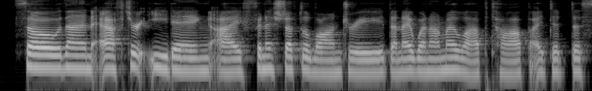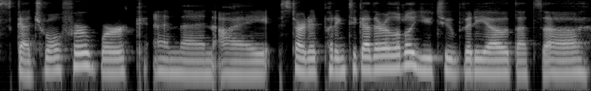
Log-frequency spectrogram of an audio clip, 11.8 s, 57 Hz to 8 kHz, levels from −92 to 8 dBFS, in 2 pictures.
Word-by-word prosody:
So, 200 -2 +7
then 195 -2 +4
after 190 +3 +4
eating, 175 -3 0
I 160 -1 +2
finished 190 +3 -3
up 185 -1 +1
the 180 - -1
laundry, 155 0 -1
then 155 +1 -1
I 165 - +3
went 165 -1 -1
on 165 +1 -1
my 180 0 +1
laptop, 145 -2 -2
I - - -3
did 155 0 -8
the 165 0 -3
schedule 165 +2 -5
for 220 +5 +1
work, 155 0 -2
and 155 -1 -8
then 145 -1 -7
I 145 0 -5
started 165 -2 -1
putting 170 -1 -4
together 185 -1 +1
a 195 - +3
little 205 +4 +2
YouTube 170 -5 -2
video 155 -1 0
that's 145 0 -8
a 155 0 -3
165 Hz, 165 wpm, -25 LUFS, 155-185 Hz, -, So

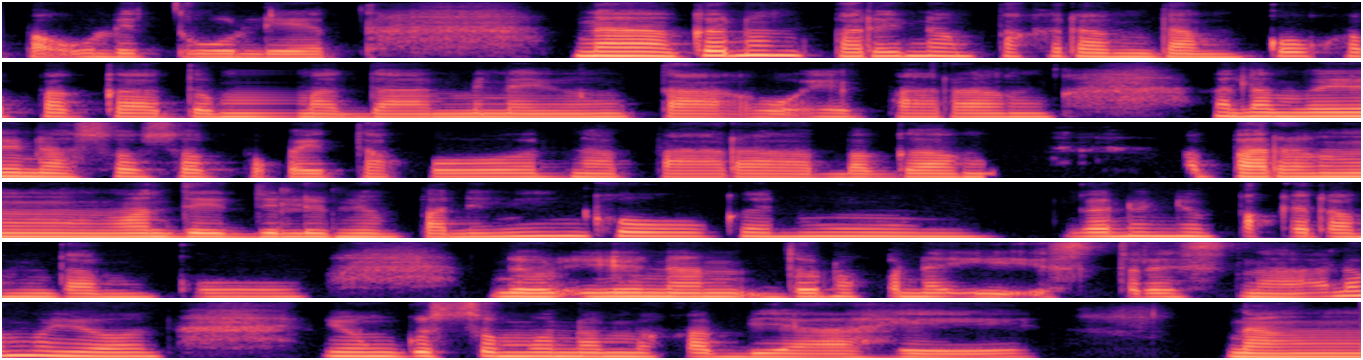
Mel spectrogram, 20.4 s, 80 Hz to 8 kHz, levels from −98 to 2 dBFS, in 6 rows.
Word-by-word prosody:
paulit-ulit 160 -2 -3 0.6
na, 215 -1 +8
ganun 240 +1 +6
pa 195 -4 0
rin 205 +1 +2
ang 210 -1 +1
pakiramdam 175 -5 0
ko 200 +3 -1
kapag 190 -2 -3
ka 180 - +1
dumadami 165 -1 -1
na 165 - 0
'yong 165 +1 -2
tao, 160 -1 -2
eh, 170 - -3
parang 170 0 -2 0.4
alam 195 -1 +3
mo 190 - +3
'yon 190 -1 +5
nasusuffocate 175 -1 -3
ako 170 +1 -2
na 165 - -1
para 160 0 -2
bagang 160 +2 -1 0.6
parang 175 0 +4 0.4
nandidilim 170 0 +3
'yong 160 - -11
paningin 180 +5 0
ko 195 -3 0
ganon, 185 -2 -1 0.2
ganon 195 +1 +2
yung 185 - -11
pakiramdam 170 -3 -2
ko, 175 0 -5 0.4
do'n, 180 0 +4
'yun, 185 0 +4
ah, 180 0 +3
dun 180 +2 -1
ako - - -13
nai-istress 170 0 -4
na, 165 +1 -1
alam 225 +2 +3
mo 235 - +4
'yun, 195 -1 +3 0.4
yung 200 -1 +3
gusto 205 +1 +2
mo 195 0 +3
ng 185 -1 +1
makabiyahe, 165 -2 -1 0.5
ng 170 -1 +5
175 Hz, 145 wpm, -22 LUFS, 165-190 Hz, 0.6 s, na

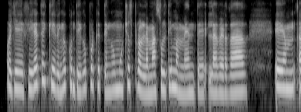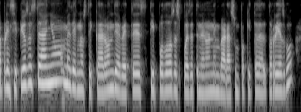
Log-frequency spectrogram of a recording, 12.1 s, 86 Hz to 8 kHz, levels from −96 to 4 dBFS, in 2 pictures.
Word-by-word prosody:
Oye, 220 -2 0
fíjate 255 +8 +1
que 255 -5 +1
vengo 215 +3 -2
contigo 225 -3 -3
porque 250 -1 -3
tengo 200 0 -5
muchos 220 +4 -2
problemas 195 -4 +1
últimamente. 190 -4 -1
La 190 0 +2
verdad, 195 +1 +3 0.5
em, 230 -1 +4
a 230 0 +4
principios 230 +2 +1
de 280 - 0
este 280 +1 +1
año 285 +3 +5
me 265 -3 +2
diagnosticaron 210 -1 -1
diabetes 200 0 0
tipo 205 0 -4
2 210 +1 0
después 200 -2 -3
de 195 - -6
tener 190 -1 -5
un 195 +1 -3
embarazo 180 -2 -1
un 190 - -9
poquito 195 +2 -10
de 195 - -2
alto 195 - -5
riesgo 205 +10 -1
210 Hz, 165 wpm, -23 LUFS, 195-235 Hz, 0.5 s, año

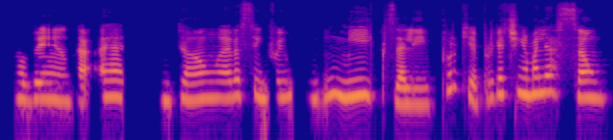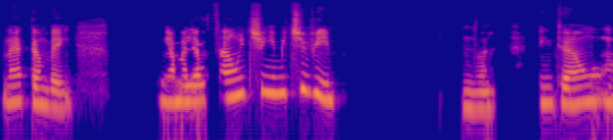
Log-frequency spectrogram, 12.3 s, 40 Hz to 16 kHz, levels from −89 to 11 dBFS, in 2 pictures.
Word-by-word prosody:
90, 225 -3 +1
é. 255 0 +4 0.4
Então 230 +2 -2
era, 245 +2 +1
assim, 255 -2 -2
foi 255 0 -5
um - - -2 0.3
um 275 +3 0
mix 270 -2 +1
ali. 185 -1 +2
Por 350 +3 -3
quê? 235 - -1
Porque 245 +7 -1
tinha 285 0 +2
Malhação, 280 -5 +2
né, 210 0 -1
também. 185 -7 -1 0.9
Tinha 205 -2 -1
Malhação 215 +5 +1
e - - +2
tinha 310 +4 +2
MTV. 300 -5 +2 1.3
Não 155 -1 -5
é? - - -2 0.5
Então 195 +1 0
235 Hz, 120 wpm, -25 LUFS, 205-265 Hz, 1.3 s, é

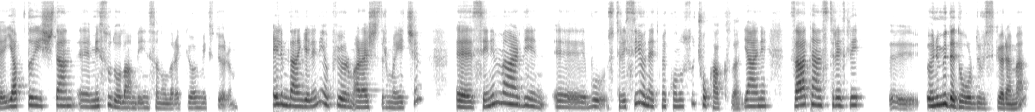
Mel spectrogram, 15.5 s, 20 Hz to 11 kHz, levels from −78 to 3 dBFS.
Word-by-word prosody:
yaptığı 200 +7 +2
işten, 215 0 0
eee, 185 -1 -5
mesut 200 +3 -3
olan 155 -3 -2
bir 150 - -7
insan 155 -1 -10
olarak 140 +1 -8
görmek 150 -1 -7
istiyorum. 420 +3 -11 0.5
Elimden 225 -5 +3
geleni 200 - -1
yapıyorum 230 -7 0
araştırma 170 -2 -2
için. 235 - -5 0.5
Eee, 170 -2 +5
senin 205 - -1
verdiğin, 235 - +1
eee, 175 -3 -3
bu 190 +3 -3
stresi 185 +7 -5
yönetme 195 -9 -1
konusu 195 +8 -8
çok 230 -3 -3
haklı. 145 0 -5
Yani, 200 +1 0 0.3
zaten 235 +2 +5
stresli, 230 0 -2 0.4
ııı, - - -6 0.5
önümü 235 +4 +8
de 210 -4 +10
doğru 155 -3 +2
dürüst 145 -1 -7
göremem. 140 -2 +1
195 Hz, 130 wpm, -26 LUFS, 160-230 Hz, 0.5 s, de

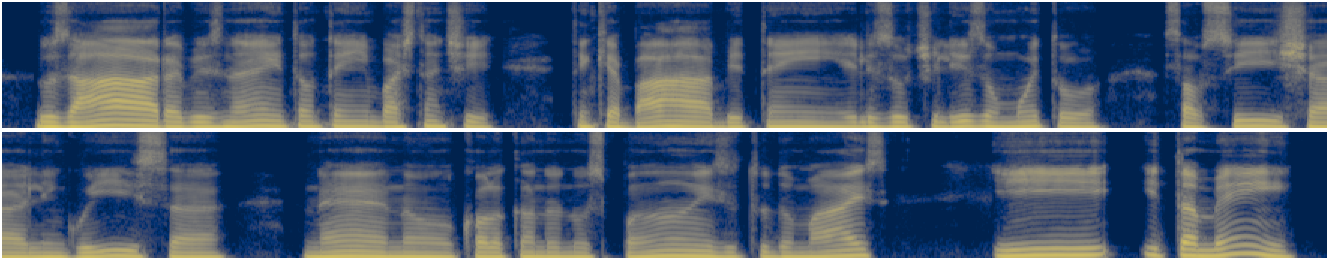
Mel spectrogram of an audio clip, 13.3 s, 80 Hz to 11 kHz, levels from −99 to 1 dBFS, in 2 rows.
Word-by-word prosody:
dos 130 -2 +3
árabes, 130 -3 +3
né, 130 +3 +2
então 135 -1 -1
tem 130 0 -1
bastante 125 -1 -2 0.4
tem 130 -3 -2
kebab, 120 0 +1
tem 125 -2 -1
eles 120 -1 -1
utilizam 125 +1 -1
muito 120 -4 -1 0.3
salsicha, 120 +1 -1
linguiça, 115 0 0 0.4
né, 130 +1 +2
no 120 -1 +1
colocando 125 0 -1
nos 120 -1 -2
pães 135 +1 0
e 120 - -3
tudo 125 0 -3
mais 140 +6 0 0.5
e 170 +4 +3
e 175 -3 -3
também, 160 - +1
125 Hz, 115 wpm, -23 LUFS, 120-140 Hz, 0.5 s, dos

